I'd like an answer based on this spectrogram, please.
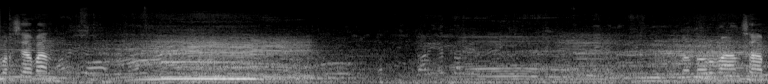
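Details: Cattle being unloaded from a truck. One long, steady, low moo holds for about a second with a clear stack of harmonics, set against engine rumble, background noise and brief voices at the start and end.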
